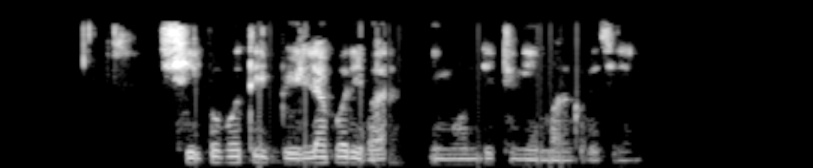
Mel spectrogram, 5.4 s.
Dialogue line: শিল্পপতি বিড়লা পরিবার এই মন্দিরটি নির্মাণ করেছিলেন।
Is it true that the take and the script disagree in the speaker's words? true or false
false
